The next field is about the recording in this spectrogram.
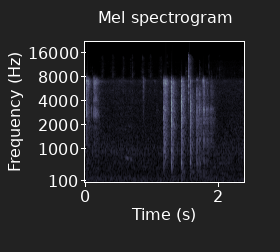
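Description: A twenty-sided die (d20), rolled for an attack roll, clatters across a hard tabletop in a quick burst of sharp clicks and bounces, tapering off after about a second; fairly crisp, with no talking.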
